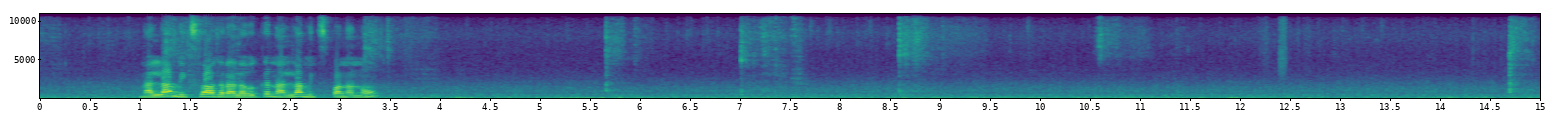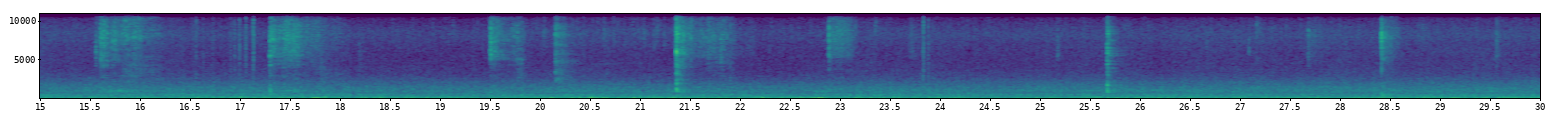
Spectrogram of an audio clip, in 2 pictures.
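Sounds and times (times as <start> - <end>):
utensil scraping a pan: 7.0 - 7.8.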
